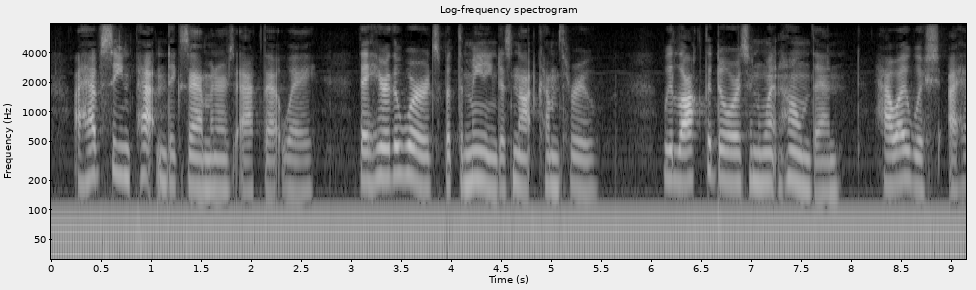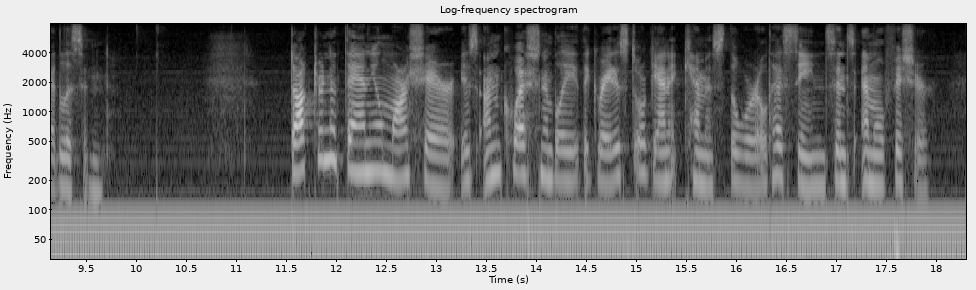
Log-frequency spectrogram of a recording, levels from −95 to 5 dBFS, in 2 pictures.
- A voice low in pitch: No, high, 190 Hz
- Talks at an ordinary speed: Yes, average, 160 wpm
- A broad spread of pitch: No, average, 3.2 semitones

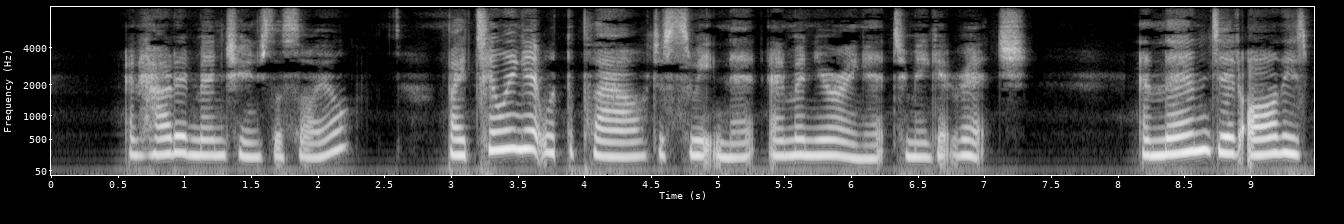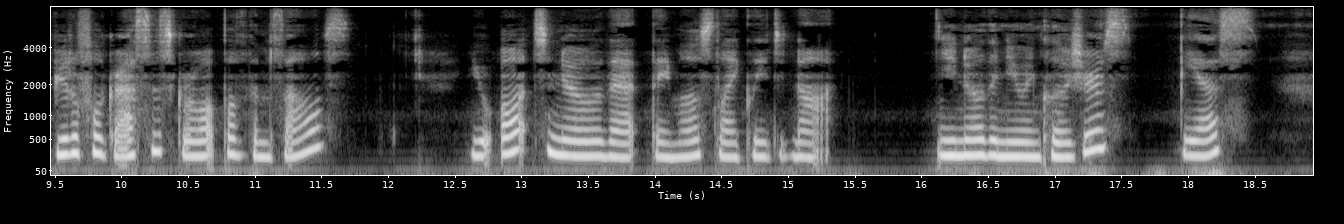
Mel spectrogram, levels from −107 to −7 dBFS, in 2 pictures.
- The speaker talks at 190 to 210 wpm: No, average, 160 wpm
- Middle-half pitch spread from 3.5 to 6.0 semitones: No, average, 2.8 semitones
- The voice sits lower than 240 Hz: No, high, 245 Hz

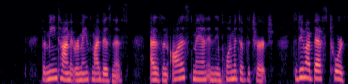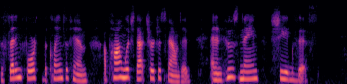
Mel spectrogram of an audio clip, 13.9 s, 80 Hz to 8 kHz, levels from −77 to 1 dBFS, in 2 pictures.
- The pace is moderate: Yes, average, 175 wpm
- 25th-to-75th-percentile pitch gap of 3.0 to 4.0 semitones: Yes, average, 3.5 semitones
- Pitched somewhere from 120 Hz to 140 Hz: No, high, 205 Hz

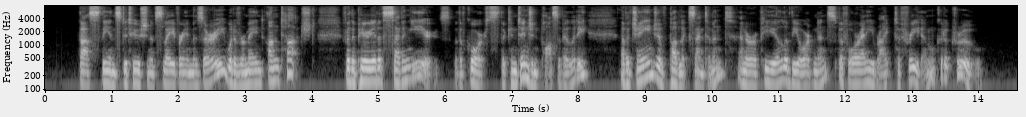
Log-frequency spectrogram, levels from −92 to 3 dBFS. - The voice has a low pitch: Yes, low, 130 Hz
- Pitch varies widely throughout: No, average, 3.3 semitones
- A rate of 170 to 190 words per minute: Yes, average, 175 wpm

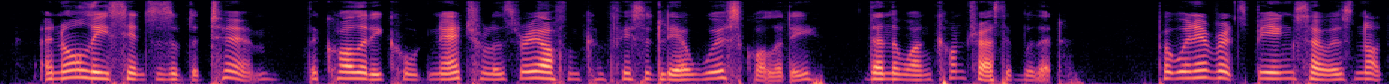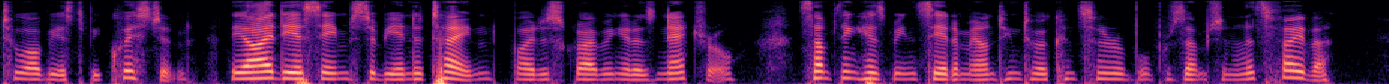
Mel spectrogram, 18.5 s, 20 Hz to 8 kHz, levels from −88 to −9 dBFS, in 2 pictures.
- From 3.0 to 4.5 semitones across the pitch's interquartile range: No, narrow, 2.6 semitones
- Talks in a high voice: Yes, high, 200 Hz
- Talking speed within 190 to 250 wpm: Yes, average, 200 wpm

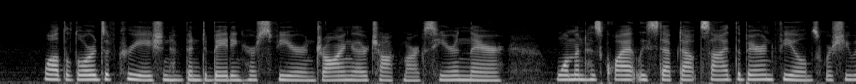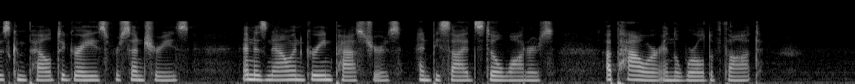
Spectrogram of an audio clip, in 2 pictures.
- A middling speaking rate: Yes, average, 180 wpm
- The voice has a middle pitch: No, high, 205 Hz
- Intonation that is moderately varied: No, narrow, 1.8 semitones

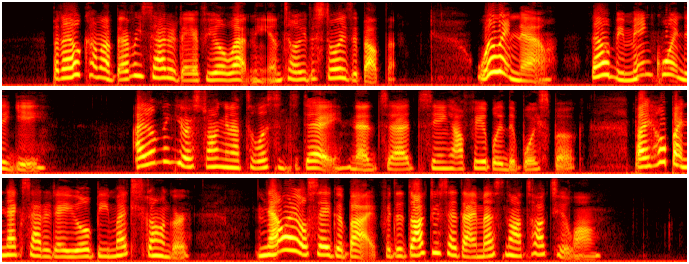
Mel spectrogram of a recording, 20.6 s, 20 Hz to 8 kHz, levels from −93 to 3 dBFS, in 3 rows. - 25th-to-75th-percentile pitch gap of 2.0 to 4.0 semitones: No, average, 5.1 semitones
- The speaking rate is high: Yes, fast, 220 wpm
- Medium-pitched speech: No, very high, 275 Hz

